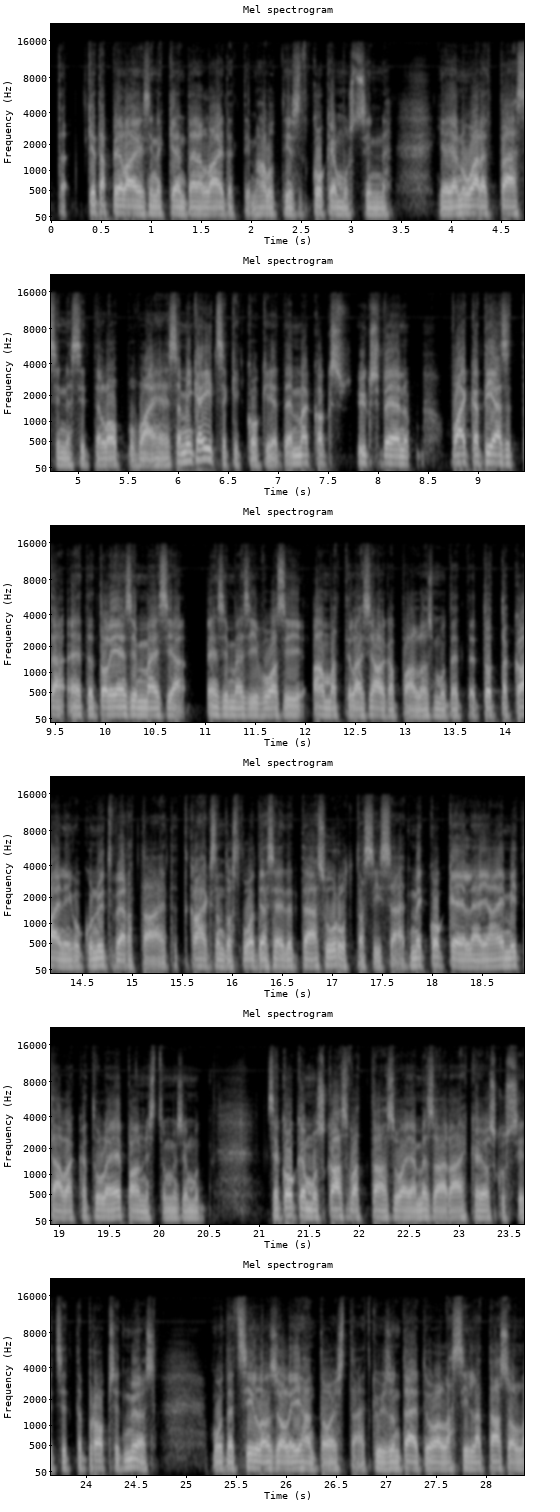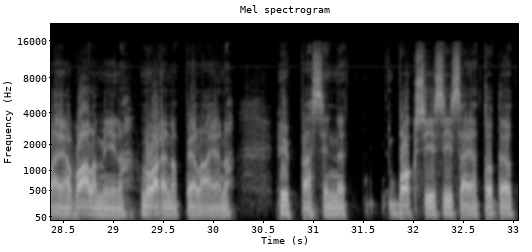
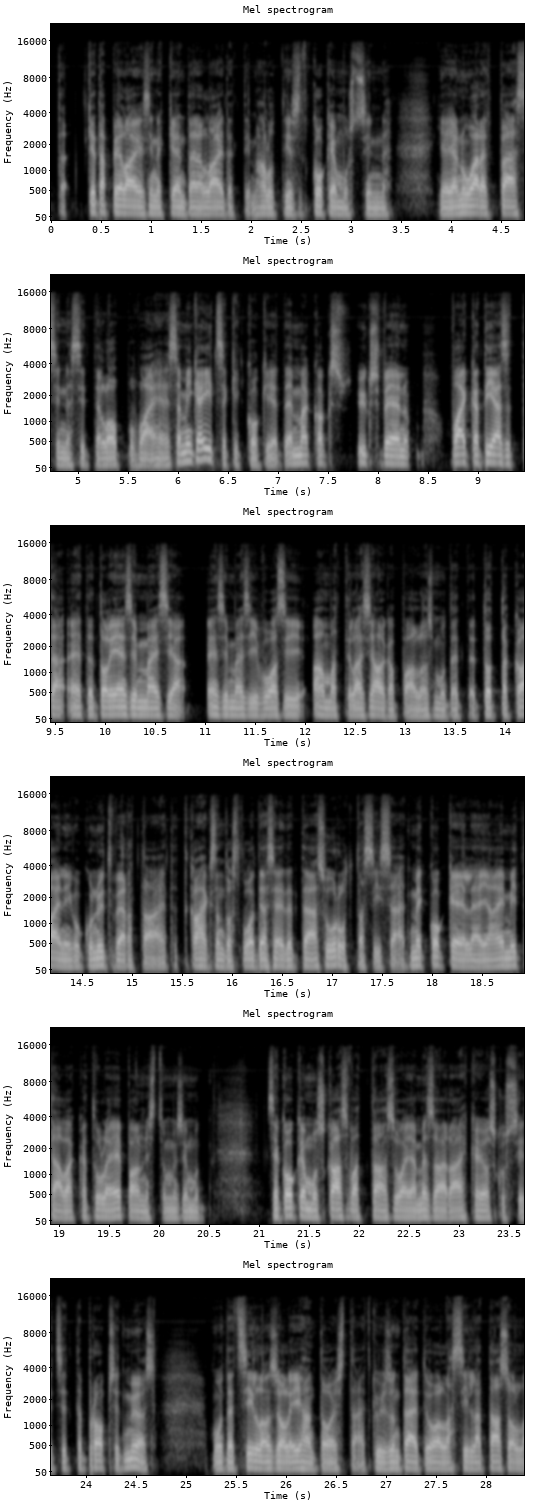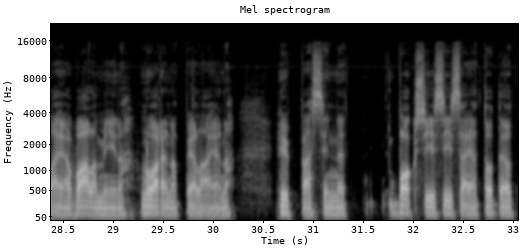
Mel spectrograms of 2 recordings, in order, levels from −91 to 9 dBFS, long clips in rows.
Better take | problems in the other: second | distortion; slight; 10 dB below the speech

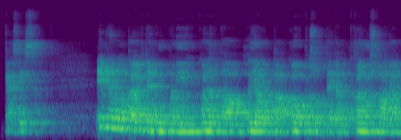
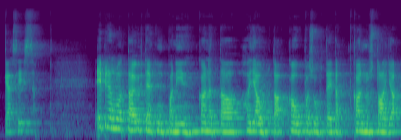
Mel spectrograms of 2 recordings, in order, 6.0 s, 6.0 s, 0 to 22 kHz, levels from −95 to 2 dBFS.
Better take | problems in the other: second | room echo; strong; dies away in 1.2 s; slight in the second // off-mic speech; far

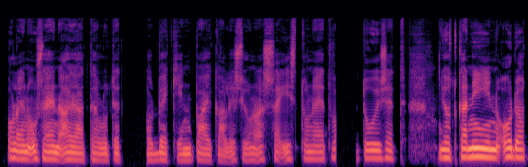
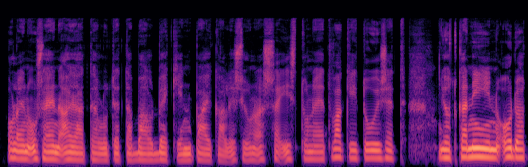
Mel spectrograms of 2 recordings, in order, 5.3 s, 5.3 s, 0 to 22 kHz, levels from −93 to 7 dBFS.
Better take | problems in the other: second | audio cutting out; at 1 s and at 3.5 s

